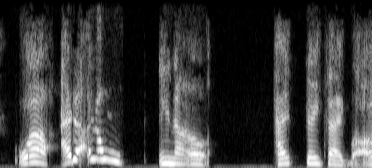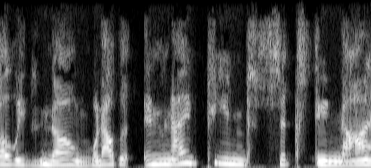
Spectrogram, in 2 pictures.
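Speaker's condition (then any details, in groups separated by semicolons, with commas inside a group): Cerebral palsy; since early childhood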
